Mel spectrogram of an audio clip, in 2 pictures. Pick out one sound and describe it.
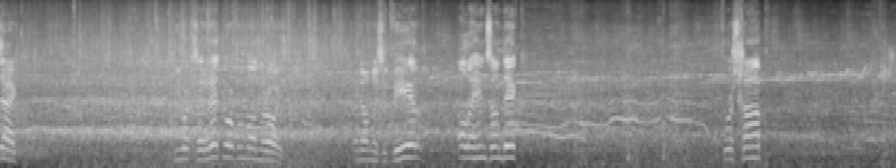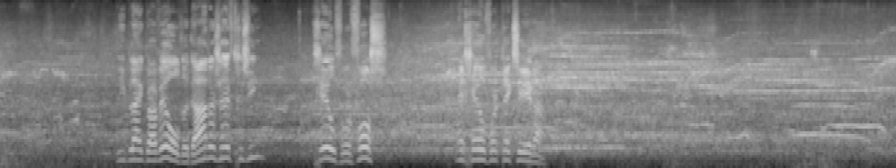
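A large crowd roars and chants in an open stadium.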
